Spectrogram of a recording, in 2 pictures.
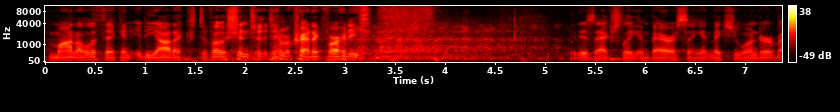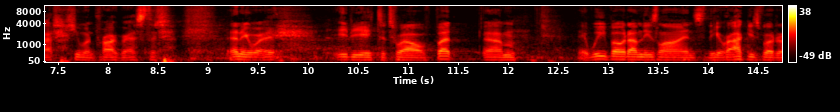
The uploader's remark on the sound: The Federalist Society presented this Showcase Panel at the 2006 Annual National Lawyers Convention on Thursday, November 16, 2006.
